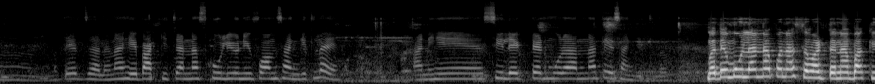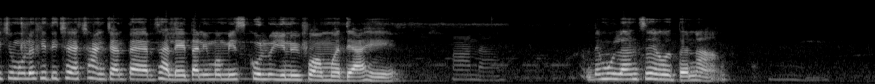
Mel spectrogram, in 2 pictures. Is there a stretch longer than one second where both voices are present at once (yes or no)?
no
